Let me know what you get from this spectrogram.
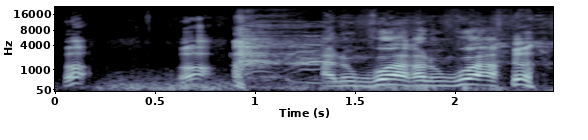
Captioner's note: laughs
